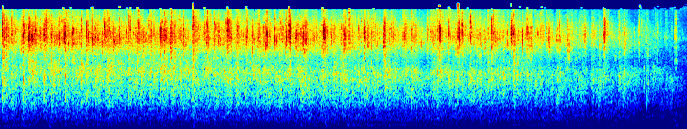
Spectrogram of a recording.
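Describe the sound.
A church audience applauds to welcome a speaker during a service. The clapping is dense and steady throughout, then tapers slightly near the end.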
